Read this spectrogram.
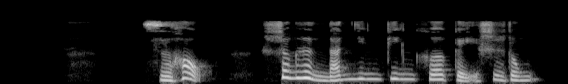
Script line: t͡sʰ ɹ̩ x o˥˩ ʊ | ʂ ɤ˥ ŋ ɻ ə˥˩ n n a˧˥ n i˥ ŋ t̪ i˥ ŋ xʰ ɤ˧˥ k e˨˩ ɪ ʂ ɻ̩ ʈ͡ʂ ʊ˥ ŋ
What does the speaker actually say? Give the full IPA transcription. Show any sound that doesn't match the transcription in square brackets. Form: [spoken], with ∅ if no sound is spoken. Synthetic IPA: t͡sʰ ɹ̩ x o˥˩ ʊ | ʂ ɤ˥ ŋ ɻ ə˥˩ n n a˧˥ n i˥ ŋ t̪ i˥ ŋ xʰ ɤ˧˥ k e˨˩ ɪ ʂ ɻ̩ ʈ͡ʂ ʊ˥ ŋ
